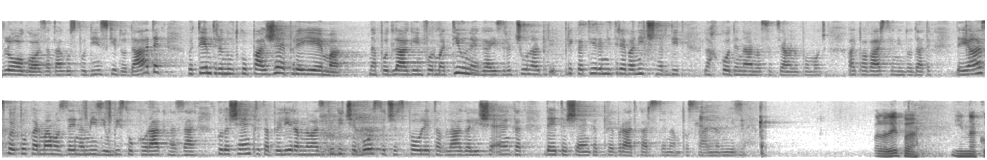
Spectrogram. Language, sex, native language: Slovenian, female, Slovenian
